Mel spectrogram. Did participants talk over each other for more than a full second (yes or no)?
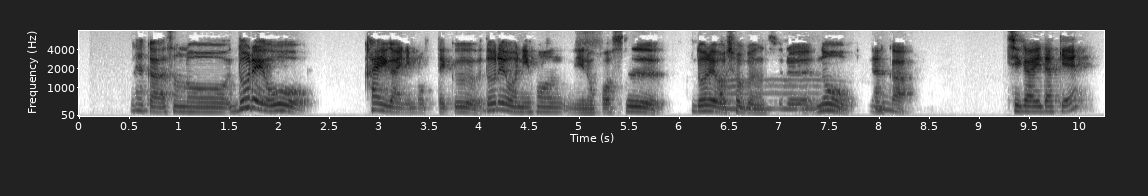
yes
